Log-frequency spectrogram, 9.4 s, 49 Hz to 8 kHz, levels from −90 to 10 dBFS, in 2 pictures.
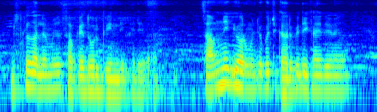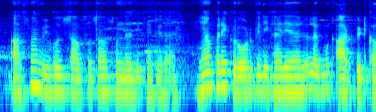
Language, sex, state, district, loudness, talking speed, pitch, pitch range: Hindi, male, Maharashtra, Nagpur, -33 LUFS, 255 wpm, 125 Hz, 115-135 Hz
